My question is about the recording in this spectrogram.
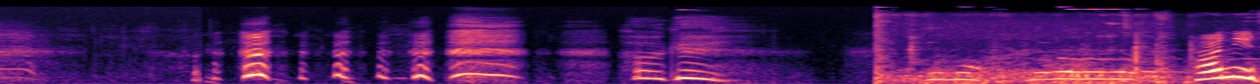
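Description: A woman's voice in short bursts of exclamation. Then, from about four seconds in, it cuts abruptly to the steady running and wind noise of an off-road motorcycle riding on a dirt track, with a voice over it.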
